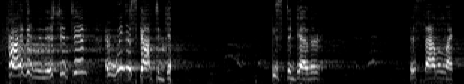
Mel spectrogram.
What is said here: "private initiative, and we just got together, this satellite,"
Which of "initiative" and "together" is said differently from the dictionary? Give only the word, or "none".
none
